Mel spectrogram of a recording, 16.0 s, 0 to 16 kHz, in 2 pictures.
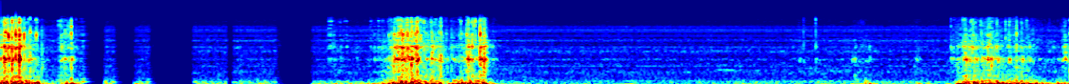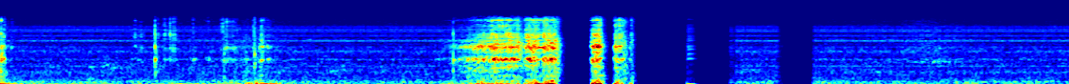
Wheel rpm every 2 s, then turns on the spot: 0, 10, 0, 10, 0, 80, 0, 0.
2-4 6-8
